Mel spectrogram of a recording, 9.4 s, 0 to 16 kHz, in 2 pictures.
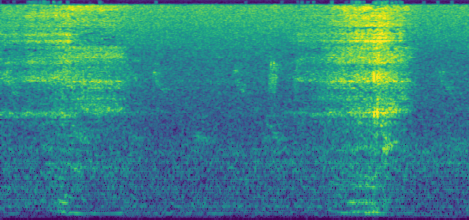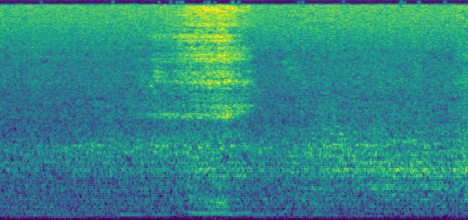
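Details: Three soft, rumbling snores about three seconds apart, roughly 19 a minute, over steady room hiss; ordinary snoring.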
